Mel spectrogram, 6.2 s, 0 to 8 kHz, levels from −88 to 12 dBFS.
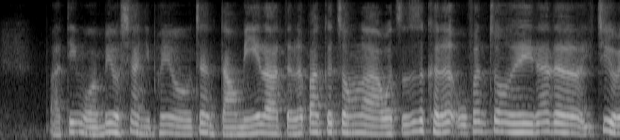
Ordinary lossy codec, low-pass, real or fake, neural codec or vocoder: none; none; fake; codec, 16 kHz, 0.9 kbps, LongCat-Audio-Codec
